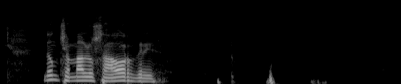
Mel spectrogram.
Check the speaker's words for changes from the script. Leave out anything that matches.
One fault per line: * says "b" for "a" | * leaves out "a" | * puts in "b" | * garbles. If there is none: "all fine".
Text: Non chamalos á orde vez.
all fine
